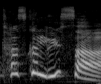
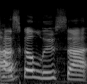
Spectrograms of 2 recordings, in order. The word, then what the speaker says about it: Tuscaloosa: Oh, Tuscalisa. Tuscaloosa.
